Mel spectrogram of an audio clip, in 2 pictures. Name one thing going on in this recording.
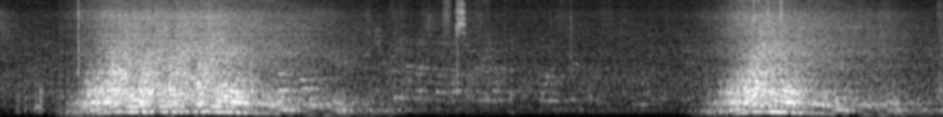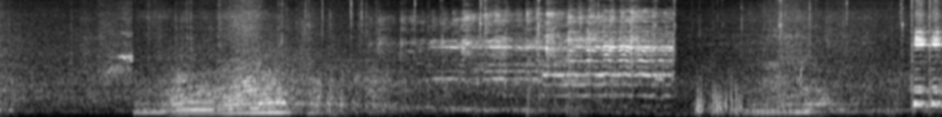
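A car engine revs up and settles back to idle several times.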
